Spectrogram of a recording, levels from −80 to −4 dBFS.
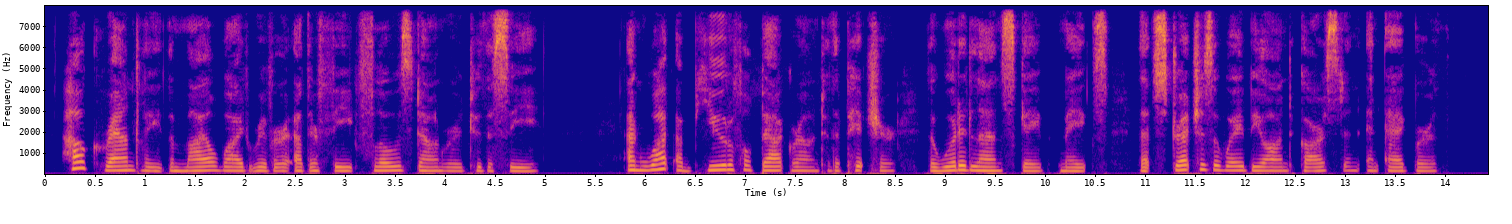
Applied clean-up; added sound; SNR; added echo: none; none; none; none.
